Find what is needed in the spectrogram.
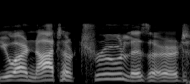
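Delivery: in-character yell. Voicing Geico attacking another character's tail: Geico yelling. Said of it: "Geico yells".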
